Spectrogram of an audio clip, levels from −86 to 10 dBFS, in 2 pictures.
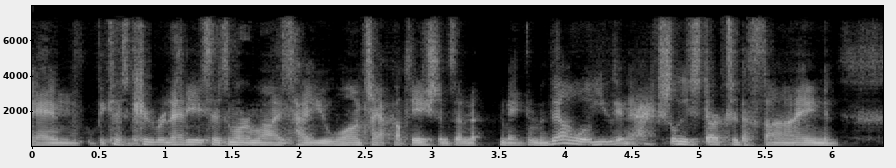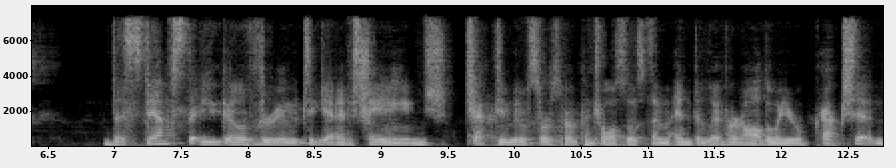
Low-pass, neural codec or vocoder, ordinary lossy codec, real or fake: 7.2 kHz; codec, 16 kHz in and 24 kHz out, 0.6 kbps, FireRedTTS-2 codec; AAC, 48 kbps; fake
